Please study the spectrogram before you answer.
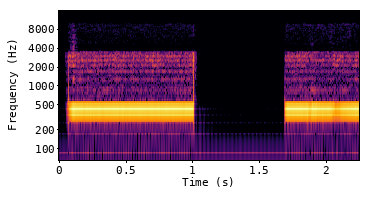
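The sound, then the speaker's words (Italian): An outgoing telephone call rings out, with a loud, steady electronic tone sounding in two long pulses of about a second each, separated by a short silence. “Proviamo a chiamarlo in diretta.”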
